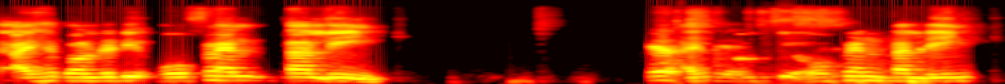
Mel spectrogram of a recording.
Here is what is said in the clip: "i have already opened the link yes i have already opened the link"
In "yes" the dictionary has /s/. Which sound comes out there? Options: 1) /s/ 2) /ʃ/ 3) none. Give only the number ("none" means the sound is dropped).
3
